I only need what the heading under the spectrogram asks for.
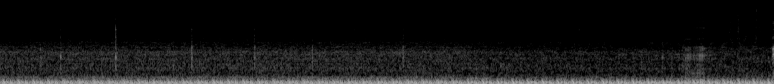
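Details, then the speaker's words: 2015 Mustang GT 5.0 V8, second occurrence with check engine light on: deep, lumpy, very rough idle, smelling very rich, with boost vacuum off and air-fuel ratio near 20; cause unknown, hard restart afterward, then runs fine. "this is the second time my Mustang has done this it's idling extremely rough and uh the check engine light is on"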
